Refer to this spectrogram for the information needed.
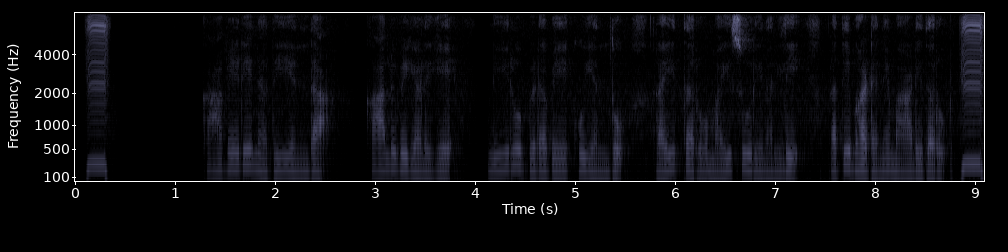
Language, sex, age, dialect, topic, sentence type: Kannada, female, 46-50, Mysore Kannada, agriculture, statement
